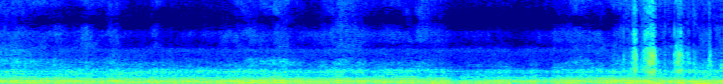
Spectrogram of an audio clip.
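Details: Western honey bees give a low, steady, droning hum inside an opened hive as several young bees emerge from their brood cells.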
